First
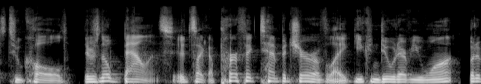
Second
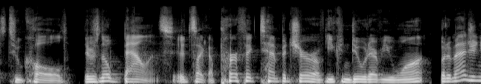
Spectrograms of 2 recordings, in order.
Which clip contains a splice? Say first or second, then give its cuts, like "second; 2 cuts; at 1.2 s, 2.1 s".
second; 1 cut; at 3.2 s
